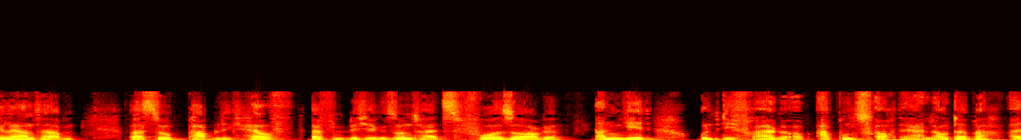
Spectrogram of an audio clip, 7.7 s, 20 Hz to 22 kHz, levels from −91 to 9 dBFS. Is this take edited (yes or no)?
yes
